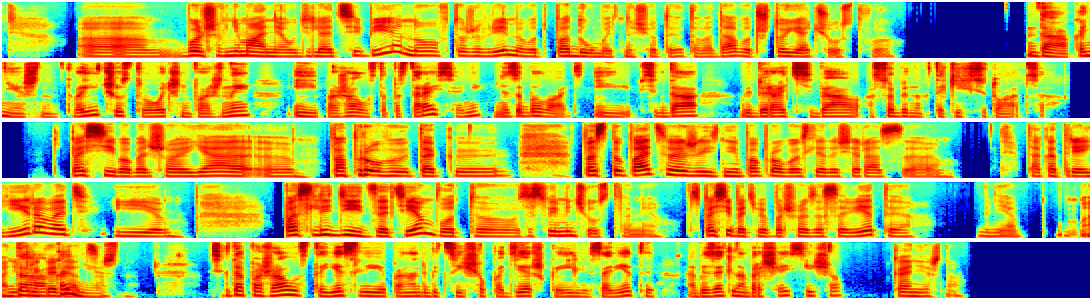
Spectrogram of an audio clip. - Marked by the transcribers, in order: tapping; laughing while speaking: "попробую"; other background noise
- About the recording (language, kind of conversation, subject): Russian, advice, Как реагировать на критику вашей внешности или стиля со стороны родственников и знакомых?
